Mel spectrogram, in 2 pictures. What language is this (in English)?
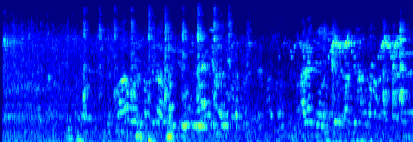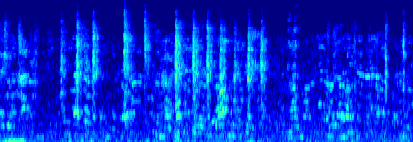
Sidamo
